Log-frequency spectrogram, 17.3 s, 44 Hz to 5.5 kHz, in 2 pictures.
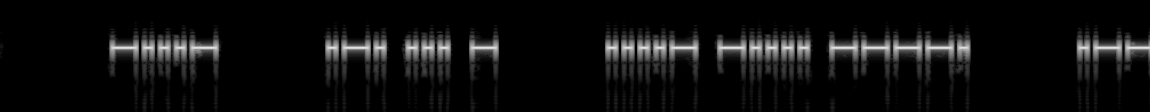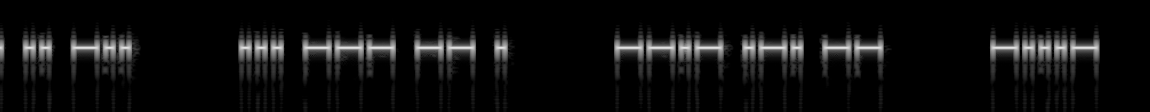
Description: Morse code, heard as a keyed tone, about 20 wpm, 700 Hz. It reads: <BT> RST 469 WID SOME QRM <BT>
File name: UK MASTER QSOs TRAINING / 20WPM / UK MASTER QSOs 0002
